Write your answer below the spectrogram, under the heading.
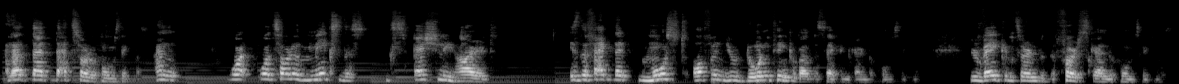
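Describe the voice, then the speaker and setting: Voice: medium pitch, lively intonation, fairly quick, a little mellow, husky, faint music behind, rough recording. A young international student from India, reflecting thoughtfully and laughing lightly. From Pune, India. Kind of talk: documentary interview.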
